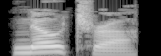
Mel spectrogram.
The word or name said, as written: notre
